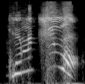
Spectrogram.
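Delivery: loud, high put-on shout; mock anime greeting. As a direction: belt it like a cartoon. Japonca selam taklidi. (abartılı anime selamı)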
